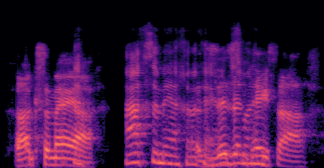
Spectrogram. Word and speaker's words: Chag Sameach: Chag Sameach.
